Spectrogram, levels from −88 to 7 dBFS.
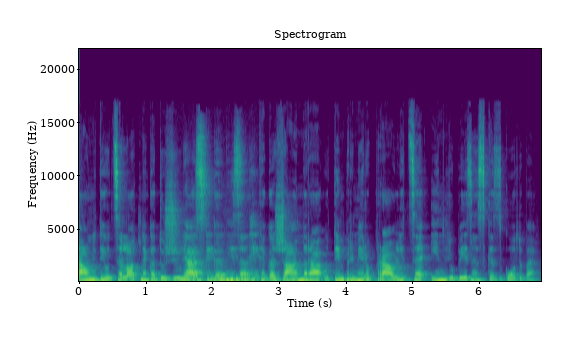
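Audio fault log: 1.43–2.69 s, switch to a distant microphone: the close microphone likely dropped out after "del celotnega", so speech turns abruptly roomy, hollow and bass-light at a similar level until "žanra v tem primeru".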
